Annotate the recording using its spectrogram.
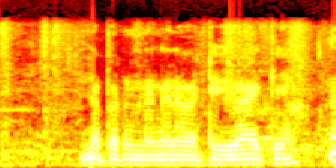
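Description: A man's voice making two drawn-out, low hummed sounds, starting about half a second in.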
